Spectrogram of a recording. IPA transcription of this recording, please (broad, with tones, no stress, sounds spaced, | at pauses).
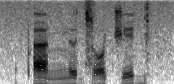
pʼ a˧˩ nː ə˧˩ d͡z ɔ˩˧˩ t͡ʃ e˧˥˧ ɡ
